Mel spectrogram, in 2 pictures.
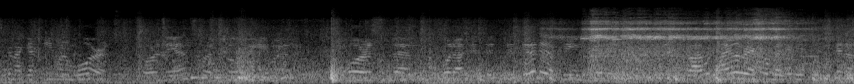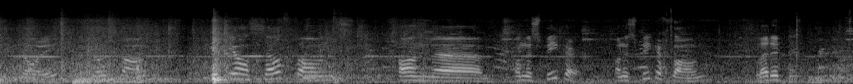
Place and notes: Northwest Berkeley, Berkeley, CA, USA - transfer station West Berkeley
being interviewed by Sam Harnett for KQED program / California report / about field recording and Aporee while recycling beer bottles .. $6.57 received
